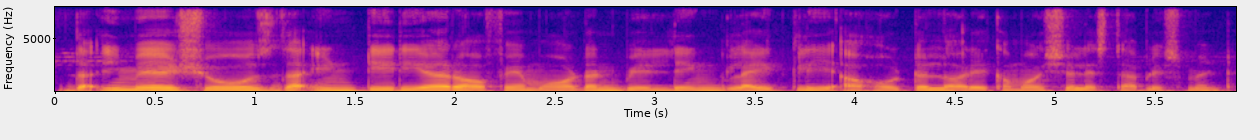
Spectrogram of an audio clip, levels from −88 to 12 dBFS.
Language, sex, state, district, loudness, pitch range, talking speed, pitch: English, male, Karnataka, Bangalore, -14 LUFS, 115-130 Hz, 160 wpm, 120 Hz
